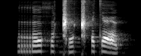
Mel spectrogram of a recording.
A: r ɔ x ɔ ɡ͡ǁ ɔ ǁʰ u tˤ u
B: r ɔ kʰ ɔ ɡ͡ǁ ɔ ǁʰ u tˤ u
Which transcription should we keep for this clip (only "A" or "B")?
A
